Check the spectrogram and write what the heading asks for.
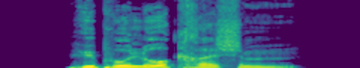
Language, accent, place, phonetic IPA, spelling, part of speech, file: German, Germany, Berlin, [ˈhyːpoˌloːkʁɪʃm̩], hypolokrischem, adjective, De-hypolokrischem.ogg
- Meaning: strong dative masculine/neuter singular of hypolokrisch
